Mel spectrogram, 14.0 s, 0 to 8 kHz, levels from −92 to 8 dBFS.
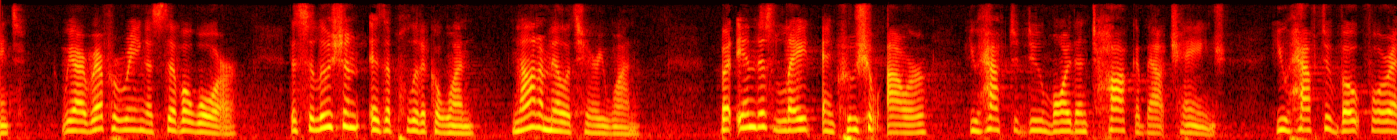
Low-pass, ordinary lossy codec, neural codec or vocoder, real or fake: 7.2 kHz; AAC, 32 kbps; none; real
